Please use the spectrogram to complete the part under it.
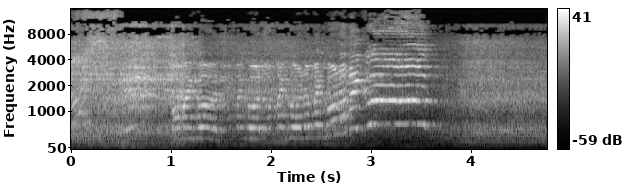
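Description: A young man cries out in distress, his voice rising high.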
